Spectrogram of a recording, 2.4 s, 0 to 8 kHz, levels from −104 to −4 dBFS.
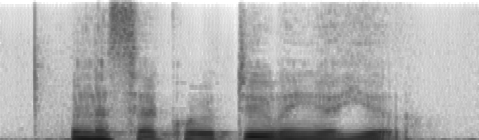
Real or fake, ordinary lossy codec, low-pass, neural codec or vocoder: fake; none; none; codec, 16 kHz, 0.5 kbps, X-Codec, HuBERT features, trained on balanced general audio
